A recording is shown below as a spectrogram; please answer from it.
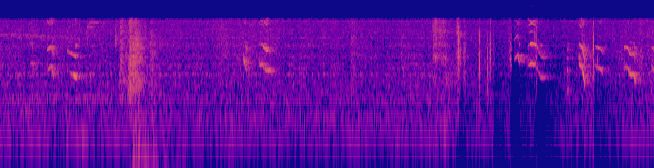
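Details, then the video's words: Chubby Shar Pei puppies playing together: short high whimpers and yips, some rising then falling, scattered through the clip with scuffling and thumps of play, over a steady low hum. "Chubby Puppies Playing - Cute Shar Pei Puppies"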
